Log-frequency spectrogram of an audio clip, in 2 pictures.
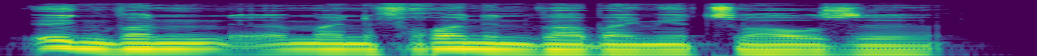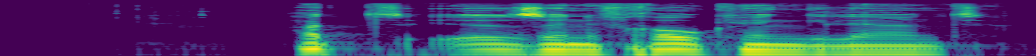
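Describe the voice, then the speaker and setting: A man with a deep, low-pitched voice tells a true story from his own life in a loose, conversational way. His speech is blunt and full of street slang. He acts out the other people's lines as he goes. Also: steady tone, normal speed, mellow, smooth. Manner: street slang, plain and direct; acts out quoted lines in the tale. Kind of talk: casual first-person storytelling.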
